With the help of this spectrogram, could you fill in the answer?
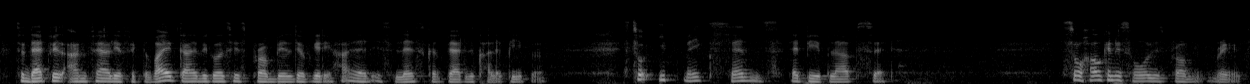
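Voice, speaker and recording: At a fairly quick pace, this man talks with a somewhat breathy, medium-pitched voice and ordinary pitch variation. Long, frequent pauses break up his speech. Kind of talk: casual commentary reacting to videos.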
